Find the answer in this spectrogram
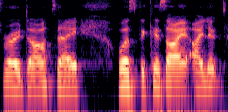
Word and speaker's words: Rodarte: The only reason why I know it's pronounced Rodarte was because I I looked up the designers.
